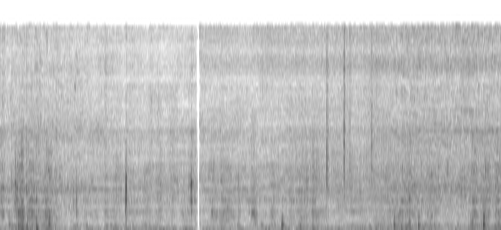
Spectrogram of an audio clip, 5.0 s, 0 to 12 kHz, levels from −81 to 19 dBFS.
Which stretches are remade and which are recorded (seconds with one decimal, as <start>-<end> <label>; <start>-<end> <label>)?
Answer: 0.0-0.9 recorded; 0.9-3.9 remade; 3.9-5.0 recorded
